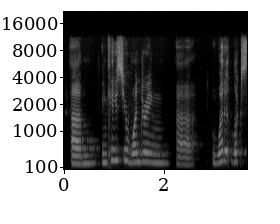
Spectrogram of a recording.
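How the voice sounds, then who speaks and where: Ordinary pitch variation runs through this dark, mellow tone. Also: woman. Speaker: neuroscientist and workshop organizer. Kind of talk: conference talk. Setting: stage with audience. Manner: fast; casual, with many fillers.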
